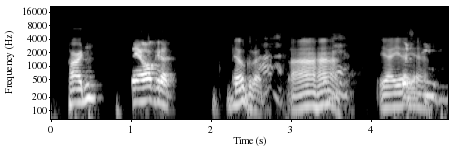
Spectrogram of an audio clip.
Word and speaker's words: Beograd: How do you guys pronounce it in Serbia? What would be the accent? Pardon? Beograd.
